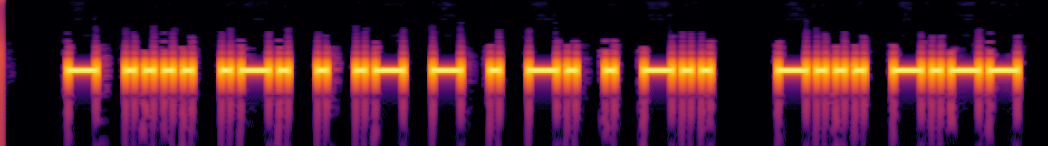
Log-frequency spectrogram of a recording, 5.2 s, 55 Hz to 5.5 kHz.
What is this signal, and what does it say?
Morse code, heard as a keyed tone, about 25 wpm, 600 Hz. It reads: THREATENED BY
